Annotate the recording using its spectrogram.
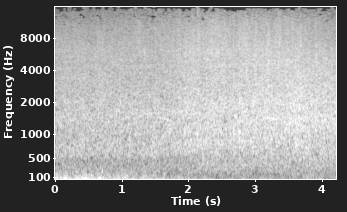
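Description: Sea waves washing over a rocky, pebbly shore as a steady hiss, with wind buffeting the microphone as a low rumble in the first second.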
